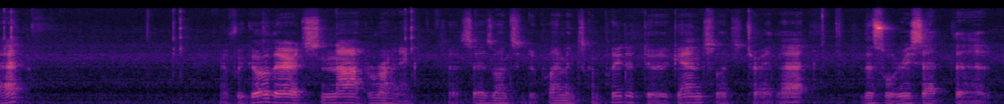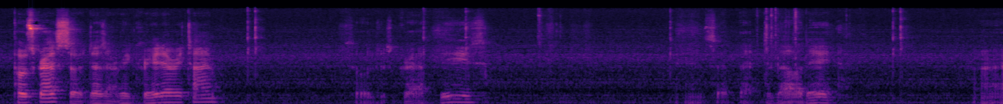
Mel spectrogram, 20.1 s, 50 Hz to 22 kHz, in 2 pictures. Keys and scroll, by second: 12.6 super+v, 17.5 super+v.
